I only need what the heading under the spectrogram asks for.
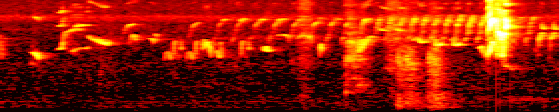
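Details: Lovebird in a lure recording used day and night to make lovebirds sing the long ngekek: varied high squeaky chirps and short twitters, ending in a loud sharp squeal.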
